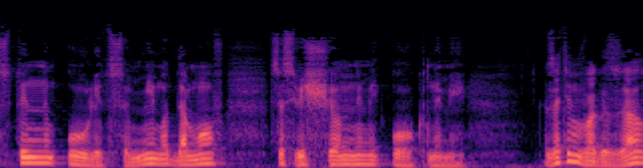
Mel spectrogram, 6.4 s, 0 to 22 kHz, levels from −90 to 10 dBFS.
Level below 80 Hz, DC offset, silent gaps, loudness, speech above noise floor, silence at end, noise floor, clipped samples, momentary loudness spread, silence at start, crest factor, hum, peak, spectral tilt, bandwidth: -38 dBFS; under 0.1%; none; -23 LUFS; 34 dB; 0 s; -56 dBFS; under 0.1%; 10 LU; 0 s; 18 dB; none; -6 dBFS; -8.5 dB/octave; 10 kHz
